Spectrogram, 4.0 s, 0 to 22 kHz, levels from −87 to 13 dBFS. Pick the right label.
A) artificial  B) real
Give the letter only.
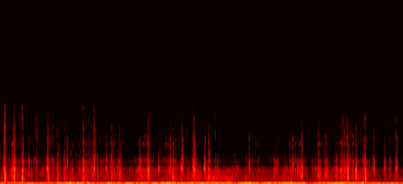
B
